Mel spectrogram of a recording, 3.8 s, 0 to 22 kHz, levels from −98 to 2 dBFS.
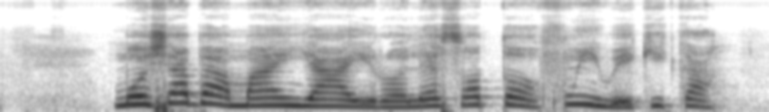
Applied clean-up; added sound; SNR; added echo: none; none; none; none.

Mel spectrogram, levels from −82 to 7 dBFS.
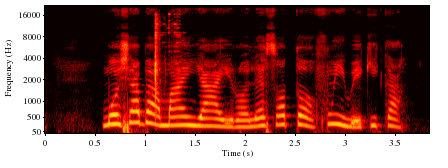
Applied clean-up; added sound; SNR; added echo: none; Shatter; 10 dB; none.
